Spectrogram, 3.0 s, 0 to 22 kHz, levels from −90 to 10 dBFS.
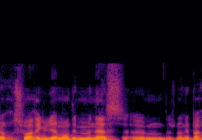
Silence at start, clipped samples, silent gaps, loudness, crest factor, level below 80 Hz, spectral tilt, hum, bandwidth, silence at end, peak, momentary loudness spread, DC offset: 0 s; under 0.1%; none; -19 LUFS; 16 dB; -52 dBFS; -7 dB/octave; none; 12 kHz; 0 s; -2 dBFS; 8 LU; under 0.1%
